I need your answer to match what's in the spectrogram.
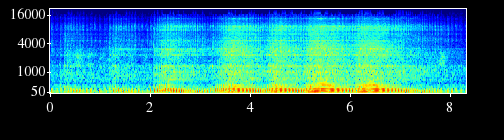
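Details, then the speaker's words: Used self-start motorcycle for sale, digital meter not working: single-cylinder thump at a steady idle with gentle blips, no knocks or rattles; engine smooth and healthy. "കേട്ടോ അപ്പൊ engine ഒക്കെ നല്ല smooth ആയിട്ടുള്ള ഒരു വാഹനമാണിത്"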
